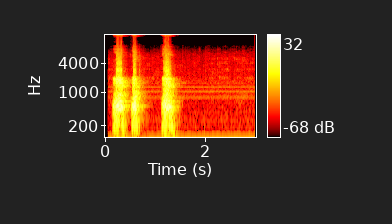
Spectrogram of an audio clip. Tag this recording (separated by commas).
Yip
